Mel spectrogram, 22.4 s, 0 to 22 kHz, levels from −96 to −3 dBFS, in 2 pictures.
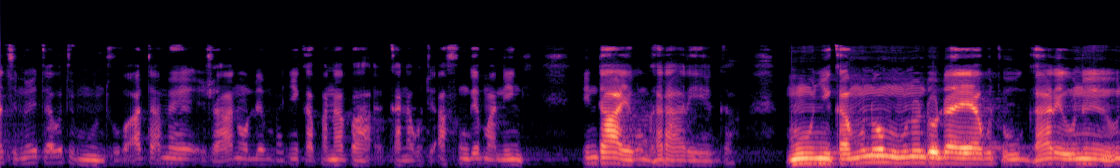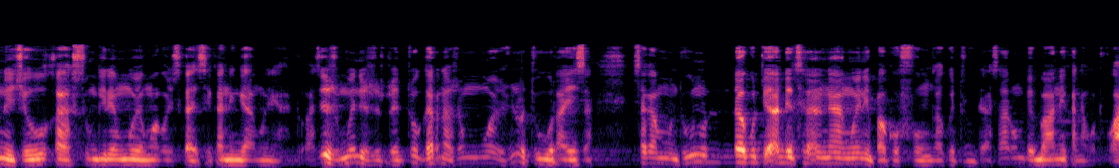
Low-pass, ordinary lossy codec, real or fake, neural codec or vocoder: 7.2 kHz; MP3, 64 kbps; real; none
